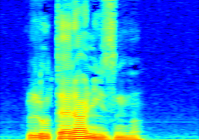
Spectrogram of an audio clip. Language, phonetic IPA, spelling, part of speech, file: Polish, [ˌlutɛˈrãɲism̥], luteranizm, noun, Pl-luteranizm.ogg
